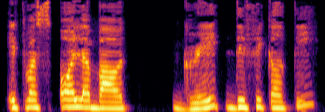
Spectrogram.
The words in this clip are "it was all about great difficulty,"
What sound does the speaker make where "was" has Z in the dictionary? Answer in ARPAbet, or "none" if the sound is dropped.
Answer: S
